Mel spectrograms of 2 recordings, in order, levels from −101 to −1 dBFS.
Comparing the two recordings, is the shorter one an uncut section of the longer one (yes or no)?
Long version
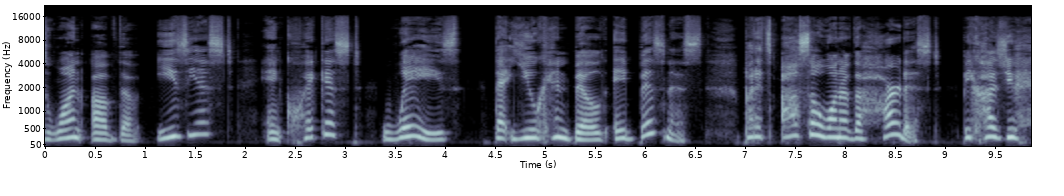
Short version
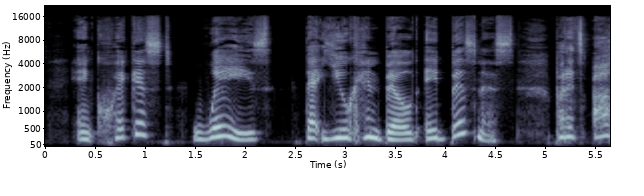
yes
